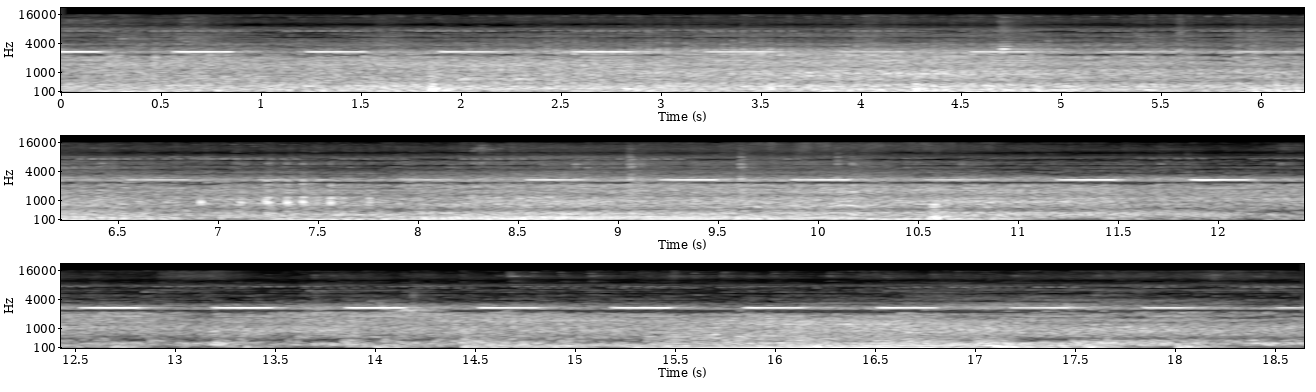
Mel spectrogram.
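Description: Truck reversing alarm beeping: one short high beep repeating at a steady pace, over the engines of passing trucks, motorcycles and a car.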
